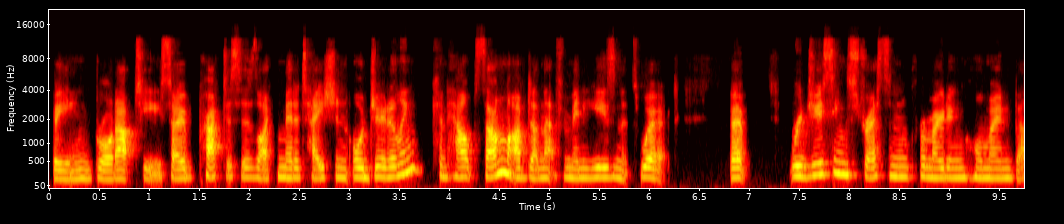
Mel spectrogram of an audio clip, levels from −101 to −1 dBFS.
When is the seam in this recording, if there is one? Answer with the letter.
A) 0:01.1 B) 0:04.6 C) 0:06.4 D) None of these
D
